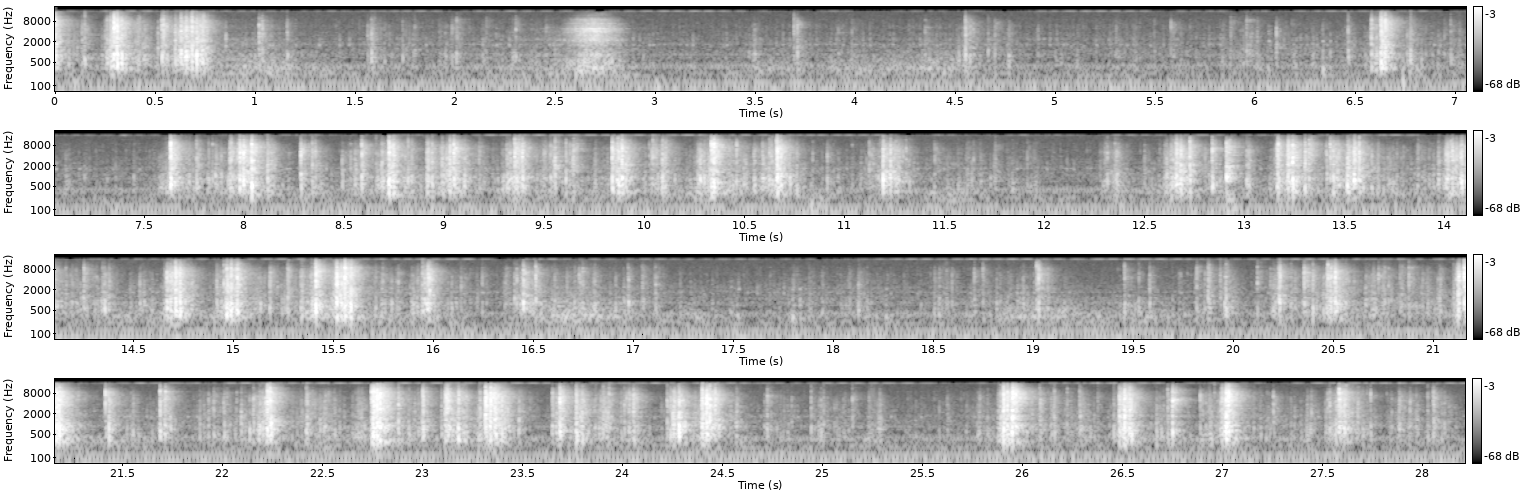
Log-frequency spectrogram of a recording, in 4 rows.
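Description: Plastic clicking and clacking of a Meffert's 4x4 puzzle cube as its layers are turned by hand, in quick runs of turns broken by short pauses of a few seconds.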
